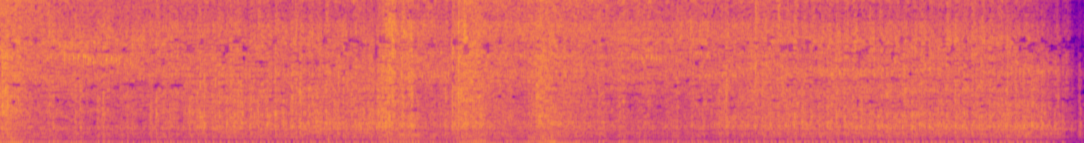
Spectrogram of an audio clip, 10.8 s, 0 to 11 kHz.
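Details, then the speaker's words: Hercules W2000 Wankel rotary motorcycle at idle: uneven loose clanking and clatter over lumpy rotary idle, sounds like it will fall apart; suspected to be the timing advancer built into the flywheel, greased lightly. "And that's why when you hear a W2000 at idle, sometimes you hear it clanking around."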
